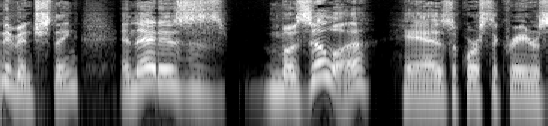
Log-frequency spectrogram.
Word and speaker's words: Moz://a: But now their branding is Mozilla, but it's spelled MOZ://A. Just like if you're typing in HTTP, right? And then, colon, so, right. So the colon, then the 2 slashes makes up Mozilla.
